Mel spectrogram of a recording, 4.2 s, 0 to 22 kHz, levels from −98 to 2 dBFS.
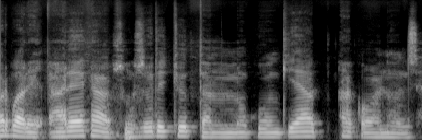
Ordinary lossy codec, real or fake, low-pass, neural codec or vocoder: none; fake; none; codec, 44.1 kHz, 3.4 kbps, Pupu-Codec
